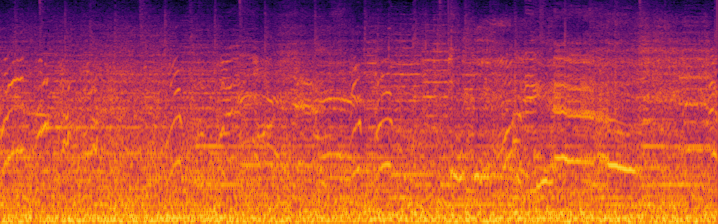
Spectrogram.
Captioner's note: screams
